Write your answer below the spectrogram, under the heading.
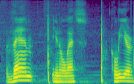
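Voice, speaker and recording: A man at a fairly slow pace, ordinary pitch variation, music in the background. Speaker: digital art tutor. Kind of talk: tutorial.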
